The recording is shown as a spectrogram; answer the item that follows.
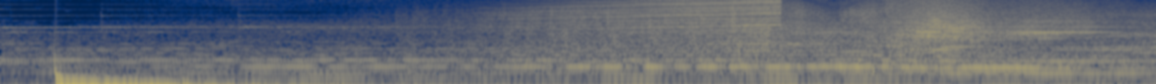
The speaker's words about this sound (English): As the motorboat roars and the spray flies, the water skier squints into the Californian sun.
